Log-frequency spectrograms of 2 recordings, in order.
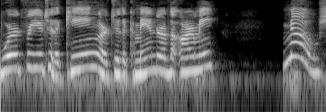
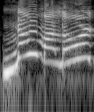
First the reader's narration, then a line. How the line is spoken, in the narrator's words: she cried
